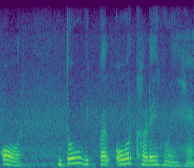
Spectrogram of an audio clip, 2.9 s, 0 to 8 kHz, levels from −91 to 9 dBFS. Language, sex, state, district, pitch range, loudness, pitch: Hindi, female, Punjab, Fazilka, 180-215 Hz, -16 LUFS, 195 Hz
